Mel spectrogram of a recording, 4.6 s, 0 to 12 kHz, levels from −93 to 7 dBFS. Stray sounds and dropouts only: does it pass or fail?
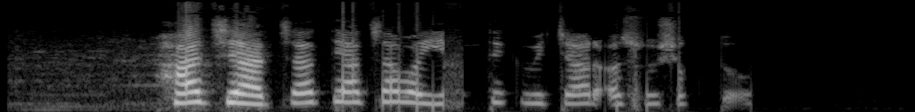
fail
